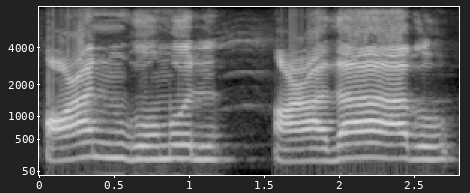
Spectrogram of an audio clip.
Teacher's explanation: اب یہاں پر عین کو حمزہ کی آواز نہیں آنی چاہیے، نارمل طریقے سے پڑھنا ہے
